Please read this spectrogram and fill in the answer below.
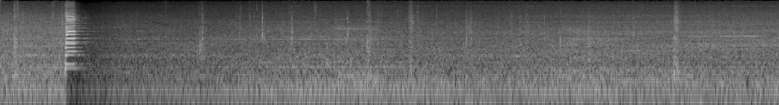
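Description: Pickup truck engine idling steadily. About a second in, a single short horn toot cuts across it.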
